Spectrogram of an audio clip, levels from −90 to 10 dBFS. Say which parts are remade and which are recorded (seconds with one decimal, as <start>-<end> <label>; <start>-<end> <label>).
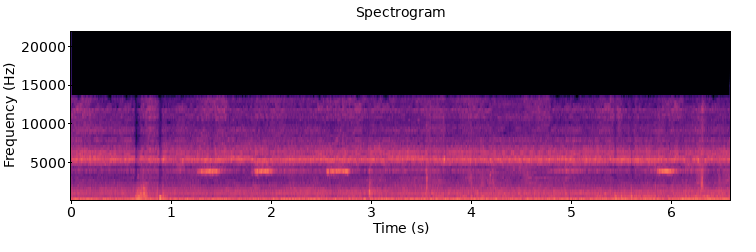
0.0-4.2 remade; 4.2-4.8 recorded; 4.8-6.6 remade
